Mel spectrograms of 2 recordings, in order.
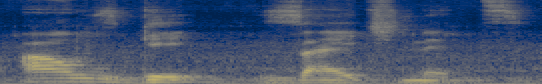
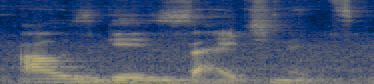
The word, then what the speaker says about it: Ausgezeichnet: Into what can in your boma Ausgezeichnet. With practice on with me and a simple way. But if you are new to the word, pronunciation heading kakra. Into way to say excellent. Ausgezeichnet.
